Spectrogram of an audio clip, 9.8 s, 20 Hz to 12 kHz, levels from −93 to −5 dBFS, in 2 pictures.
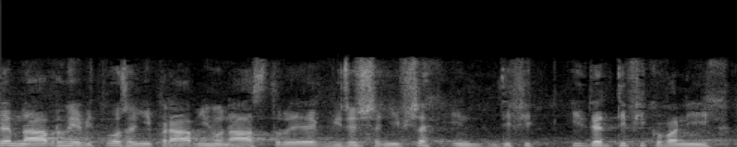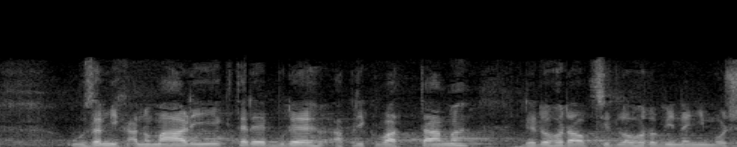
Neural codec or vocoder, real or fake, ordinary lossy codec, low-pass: none; real; AAC, 32 kbps; 7.2 kHz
